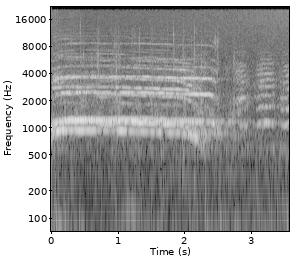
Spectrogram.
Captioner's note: applause and cheering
